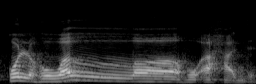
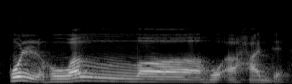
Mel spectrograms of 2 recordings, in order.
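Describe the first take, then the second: Both takes have the same delivery.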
